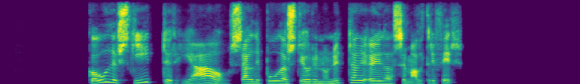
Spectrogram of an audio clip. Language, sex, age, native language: Icelandic, female, 40-49, Icelandic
